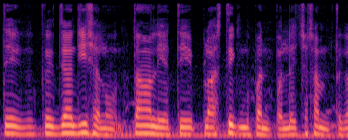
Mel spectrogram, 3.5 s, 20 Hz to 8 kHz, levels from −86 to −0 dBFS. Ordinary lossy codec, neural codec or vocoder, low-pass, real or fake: none; none; 7.2 kHz; real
